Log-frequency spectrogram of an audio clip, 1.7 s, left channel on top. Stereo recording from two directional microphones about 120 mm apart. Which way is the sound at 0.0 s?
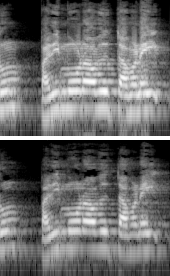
25° left (ahead or behind).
